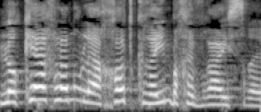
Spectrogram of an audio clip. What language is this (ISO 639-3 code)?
heb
